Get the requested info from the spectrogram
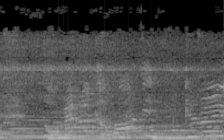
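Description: Cheerful attraction soundtrack music played over the ride's speakers, with a high, childlike cartoon character voice speaking over it in gliding, sing-song phrases.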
